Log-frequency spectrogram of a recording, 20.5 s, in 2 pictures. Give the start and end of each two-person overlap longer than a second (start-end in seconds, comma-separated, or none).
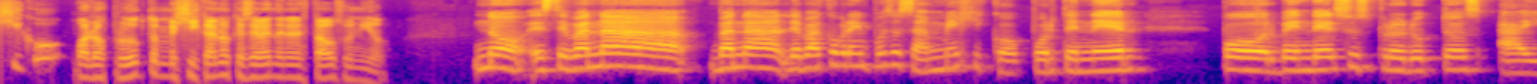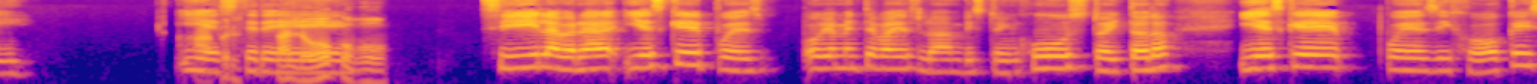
11.4-12.7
